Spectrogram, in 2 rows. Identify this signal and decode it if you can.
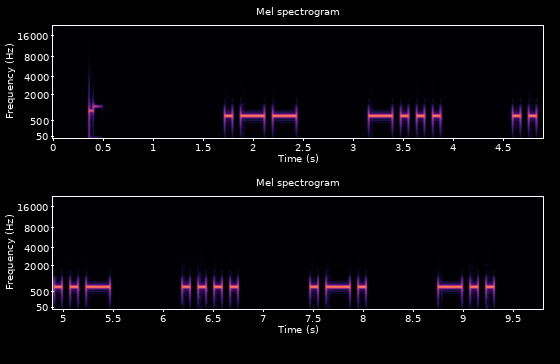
Morse code, heard as a keyed tone, about 15 wpm, spaced as for 9 wpm, 700 Hz. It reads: WB4HRD
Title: USA Call Signs - 6 Characters - 3x Character Spacing - 15wpm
